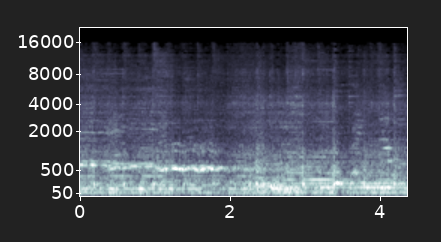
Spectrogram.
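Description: Heavy metal band playing live, loud: distorted electric guitar, bass guitar and drums with a singer's voice, a long note held through the first half.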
